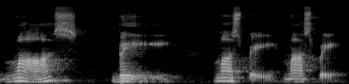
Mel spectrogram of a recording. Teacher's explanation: you drop the T sound because the T between two consonant sounds you drop it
